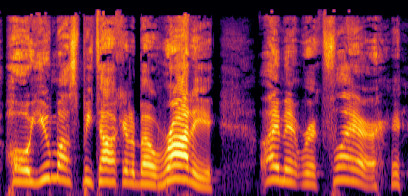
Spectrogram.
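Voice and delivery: loud, high-pitched mock cover-up; Mean Gene. Mean Gene saves an awkward moment, loud hammed-up blurt. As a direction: blurt it out high and big, stretching the end into a laugh. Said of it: "'cause he's like".

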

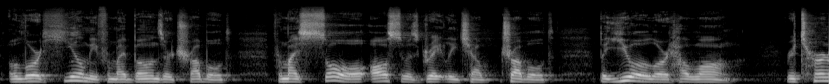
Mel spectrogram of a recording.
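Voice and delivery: low-pitched, measured psalm reading; scripture reading. Acted. Preacher reads David's plea to congregation, measured scripture reading. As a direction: read the lament aloud with solemn restraint.

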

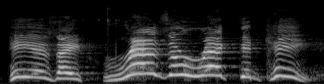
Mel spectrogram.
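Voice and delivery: high, loud, slow exultant cry; fervent proclamation. Real, not acted. Preacher crying out to the church about the king. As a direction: proclaim it like a victory shout.

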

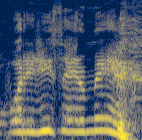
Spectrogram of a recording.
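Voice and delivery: mock outrage. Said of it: "That's about as bad as I freak out".

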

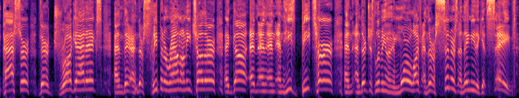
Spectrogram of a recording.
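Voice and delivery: high, loud, unrestrained imitation; bold, blunt denouncing. Bold convert introducing a couple to her pastor, loud and blunt. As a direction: blurt out their sins at full volume. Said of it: "very bold. She, uh, she brought a couple".

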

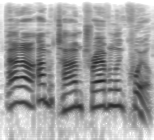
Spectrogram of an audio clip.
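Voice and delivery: high, loud blustery cartoon rooster voice; Foghorn Leghorn. Scene: the time-travelling quilt introduces itself to Pat, in a blustery cartoon rooster voice. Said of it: "sounds like Foghorn Leghorn".

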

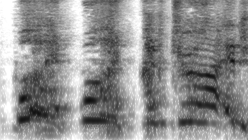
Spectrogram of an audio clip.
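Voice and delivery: high, pleading "what, what"; mock whiny teen. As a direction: protest like a flustered boy. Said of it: "and he's like".

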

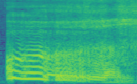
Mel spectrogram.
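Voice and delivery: low, drawn-out acted groan; earth groaning. Preacher acting out the suffering earth, low groan.

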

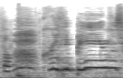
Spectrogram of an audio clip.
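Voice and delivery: gasping realization, laughing; shocked laugh on green beans; surprised gasp. Real, not acted. Discovering the label.

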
